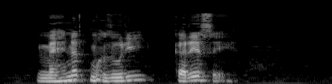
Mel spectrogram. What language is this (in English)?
Wadiyara Koli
